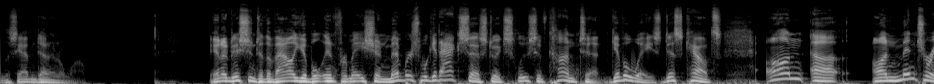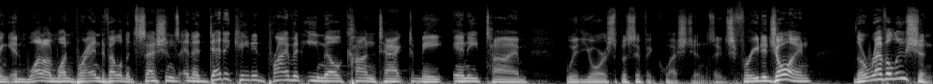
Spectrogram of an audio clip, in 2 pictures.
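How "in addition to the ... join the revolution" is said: put-on old radio announcer voice, on-air promo read. Speaker reads an ad the way he used to on the radio, old radio voice. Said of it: "y'all want me to do this in my old radio voice?".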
